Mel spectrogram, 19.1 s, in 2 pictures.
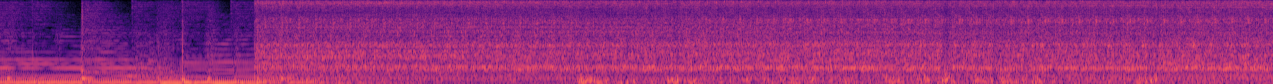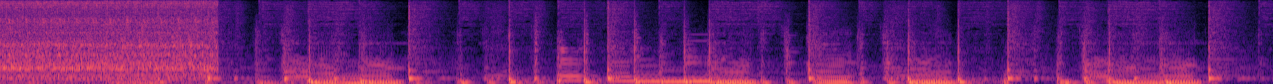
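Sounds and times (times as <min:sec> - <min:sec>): car engine idling: 0:01.9 - 0:11.2.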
